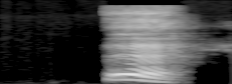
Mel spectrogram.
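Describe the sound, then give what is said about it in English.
A single yawn, a brief voiced exhale lasting about half a second, heard alone with no talking around it. “I'm over here yawning”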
